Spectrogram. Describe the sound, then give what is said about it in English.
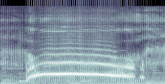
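A single long, howl-like cat yowl, loud, holds a steady pitch for about two seconds before breaking off, with only a faint low purring rumble before it. “It purrs, and then it howls like a wolf, but it sounds different.”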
